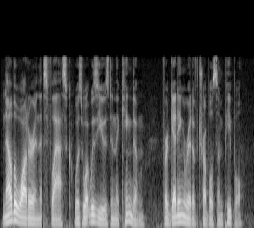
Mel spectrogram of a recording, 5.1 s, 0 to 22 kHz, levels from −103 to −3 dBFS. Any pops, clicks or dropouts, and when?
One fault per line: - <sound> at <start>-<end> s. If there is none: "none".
- dropout at 0.8-0.9 s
